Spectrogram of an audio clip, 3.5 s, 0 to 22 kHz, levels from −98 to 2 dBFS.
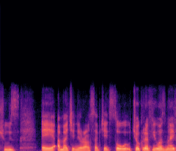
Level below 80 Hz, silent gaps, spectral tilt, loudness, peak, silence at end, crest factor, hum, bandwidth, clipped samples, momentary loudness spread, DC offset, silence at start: -64 dBFS; none; -6.5 dB/octave; -22 LUFS; -6 dBFS; 0 s; 16 dB; none; 9.4 kHz; under 0.1%; 7 LU; under 0.1%; 0 s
